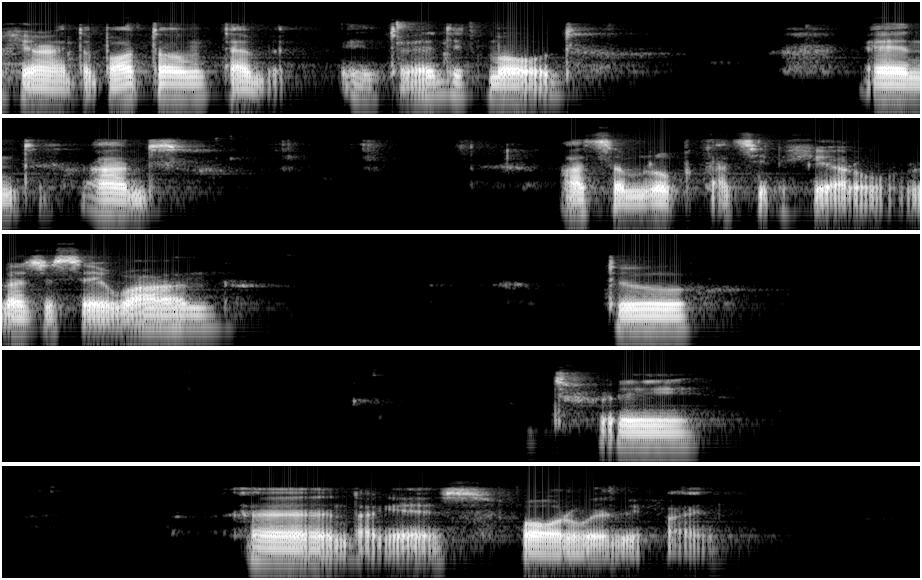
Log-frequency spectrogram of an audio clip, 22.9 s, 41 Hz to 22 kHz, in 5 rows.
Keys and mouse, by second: 0.9 Tab, 3.9 ctrl+r, 7.0 ctrl+r, 10.8 ctrl+r, 15.1 ctrl+r, 16.5-17.5 middle drag, 17.9 ctrl+r.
